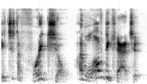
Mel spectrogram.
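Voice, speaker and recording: A man hosting a show, delivering comedic news commentary in a jokey, exaggerated way with emphatic pauses and asides. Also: high voice, huge pitch swings, bright, forceful tone. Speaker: fishing show host.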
